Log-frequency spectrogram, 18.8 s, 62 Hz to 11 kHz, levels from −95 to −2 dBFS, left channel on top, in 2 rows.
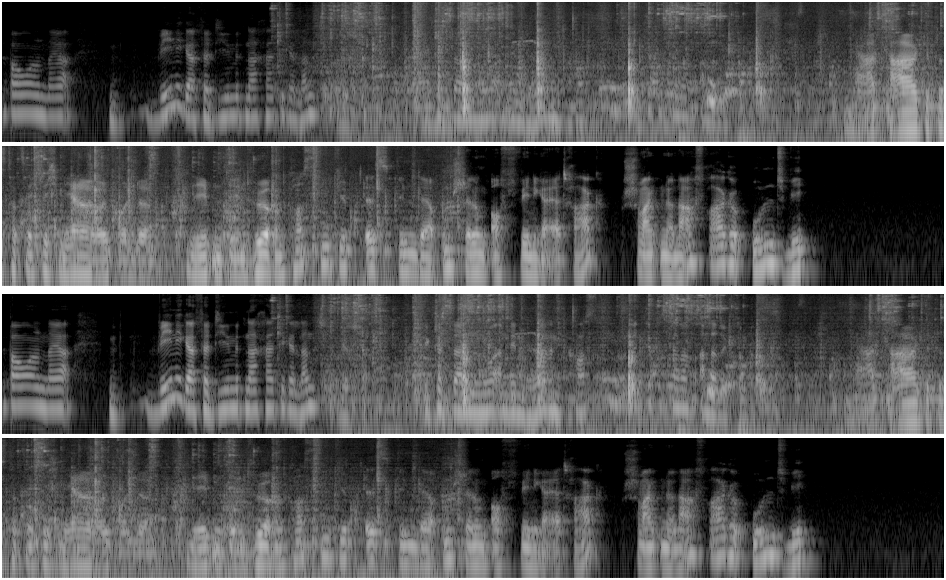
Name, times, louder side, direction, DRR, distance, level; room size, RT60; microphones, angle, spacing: voice 1, 0.0-3.7 4.2-7.8, right 6 dB, 45° right, 0.3 m, -45 dB
sound 1, 2.7-12.4, left 1 dB, 10° left, 1.1 m, -46 dB
sound 2, 3.3-14.1, left 3 dB, 45° left, 1.0 m, -43 dB
voice 2, 8.4-11.0 11.3-17.4, left 4 dB, 70° left, 0.6 m, -38 dB
5.2 x 3.0 x 2.3 m
head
